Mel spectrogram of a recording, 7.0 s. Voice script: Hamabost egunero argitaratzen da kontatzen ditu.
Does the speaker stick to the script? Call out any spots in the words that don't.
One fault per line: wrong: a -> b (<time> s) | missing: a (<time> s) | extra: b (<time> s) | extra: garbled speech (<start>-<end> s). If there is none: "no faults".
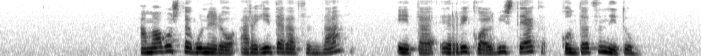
extra: eta herriko albisteak (4.1 s)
